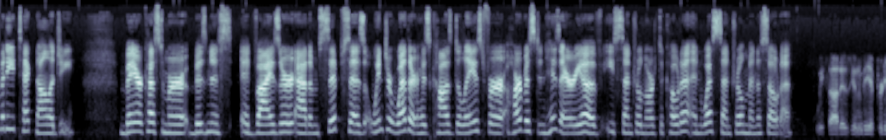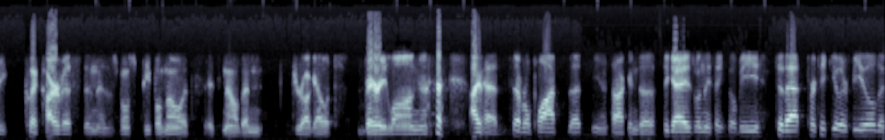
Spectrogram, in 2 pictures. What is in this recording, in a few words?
air check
